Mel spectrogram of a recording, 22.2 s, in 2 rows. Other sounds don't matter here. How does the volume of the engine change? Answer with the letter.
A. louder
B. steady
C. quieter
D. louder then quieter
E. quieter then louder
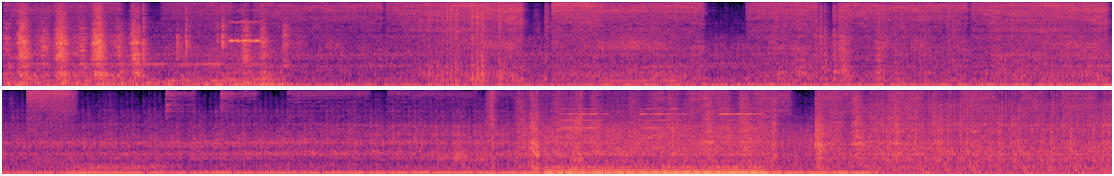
A.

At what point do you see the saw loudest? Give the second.
1 s.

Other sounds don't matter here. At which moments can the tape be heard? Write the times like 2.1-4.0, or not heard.
4.1-5.5, 7.7-10.2, 15.9-17.4.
